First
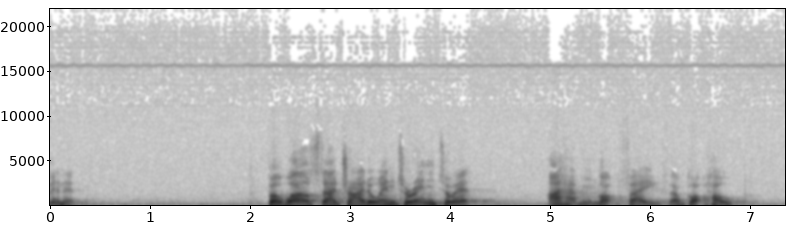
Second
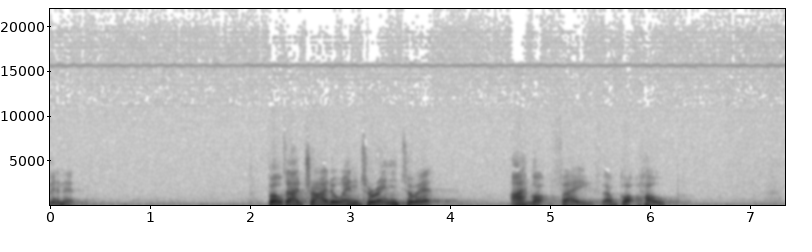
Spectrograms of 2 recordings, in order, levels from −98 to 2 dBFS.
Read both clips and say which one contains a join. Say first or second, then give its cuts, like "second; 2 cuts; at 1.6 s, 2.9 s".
second; 2 cuts; at 2.3 s, 4.8 s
